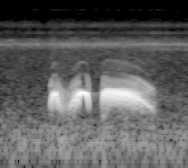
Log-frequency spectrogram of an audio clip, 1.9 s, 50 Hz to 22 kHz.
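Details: A single spotted dove 'kuk 1' phrase used to lure birds, on a branch and the ground: a short rising-falling coo, then a longer, gently falling coo lasting half a second.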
